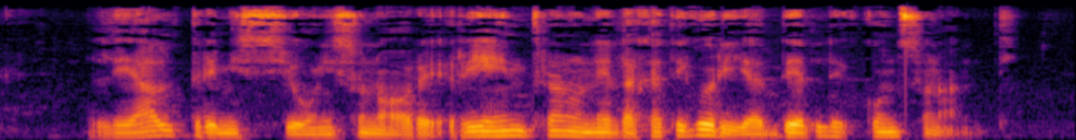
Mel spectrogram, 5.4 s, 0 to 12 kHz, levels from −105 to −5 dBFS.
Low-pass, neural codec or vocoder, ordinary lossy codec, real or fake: 9.9 kHz; none; AAC, 64 kbps; real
